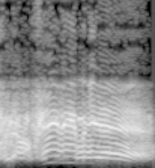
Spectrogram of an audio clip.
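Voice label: Polish aircraft destroyed mood high; War Thunder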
